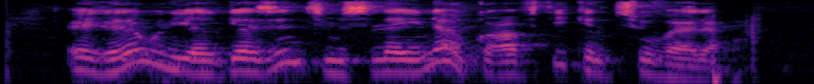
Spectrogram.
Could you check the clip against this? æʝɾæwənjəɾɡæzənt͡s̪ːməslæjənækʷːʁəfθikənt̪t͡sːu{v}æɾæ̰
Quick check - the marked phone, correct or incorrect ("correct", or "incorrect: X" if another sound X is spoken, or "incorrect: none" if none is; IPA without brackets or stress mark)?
correct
